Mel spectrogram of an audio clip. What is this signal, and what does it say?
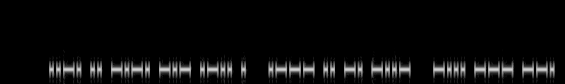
Morse code, heard as a keyed tone, about 36 wpm, 700 Hz. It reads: FICKLE JINX BOG
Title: Pangram Challenge v2 - 35wpm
